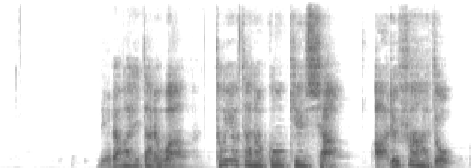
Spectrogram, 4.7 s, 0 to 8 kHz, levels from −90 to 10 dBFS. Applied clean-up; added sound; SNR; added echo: neural mask model DeepFilterNet 3.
